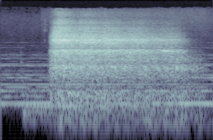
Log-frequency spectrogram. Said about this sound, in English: take a slow, deep breath.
